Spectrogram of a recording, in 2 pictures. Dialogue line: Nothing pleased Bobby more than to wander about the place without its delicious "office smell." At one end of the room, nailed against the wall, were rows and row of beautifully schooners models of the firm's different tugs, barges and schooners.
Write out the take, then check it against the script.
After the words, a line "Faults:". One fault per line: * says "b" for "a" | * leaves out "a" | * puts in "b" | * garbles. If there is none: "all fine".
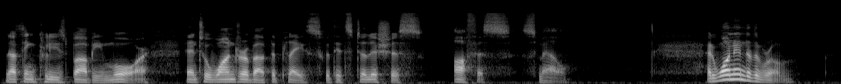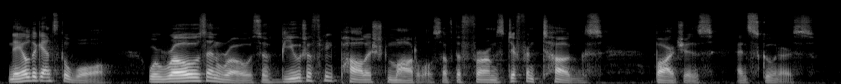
Nothing pleased Bobby more than to wander about the place with its delicious "office smell." At one end of the room, nailed against the wall, were rows and rows of beautifully polished models of the firm's different tugs, barges and schooners.
Faults:
* says "with" for "without"
* says "rows" for "row"
* says "polished" for "schooners"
